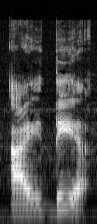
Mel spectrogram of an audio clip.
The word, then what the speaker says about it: idea: tenho have ideia Idea o i tem o som de i o e tem o som de i e o a tem o som de A então ideia aideia Você tem alguma ideia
